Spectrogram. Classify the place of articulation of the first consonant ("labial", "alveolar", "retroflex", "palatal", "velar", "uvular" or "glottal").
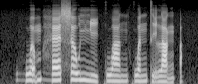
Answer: glottal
